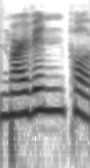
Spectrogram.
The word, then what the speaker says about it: Marvyn Paul: me and um hopefully I don't say your name wrong is Marvin Paul right yes that is absolutely correct okay great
